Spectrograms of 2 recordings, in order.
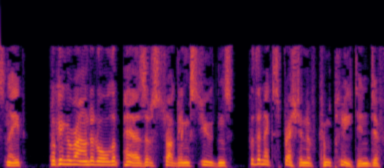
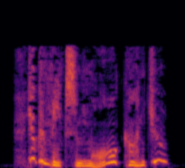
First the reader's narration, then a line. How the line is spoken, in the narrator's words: she said, her voice becoming more sweetly girlish as it always did when she was furious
